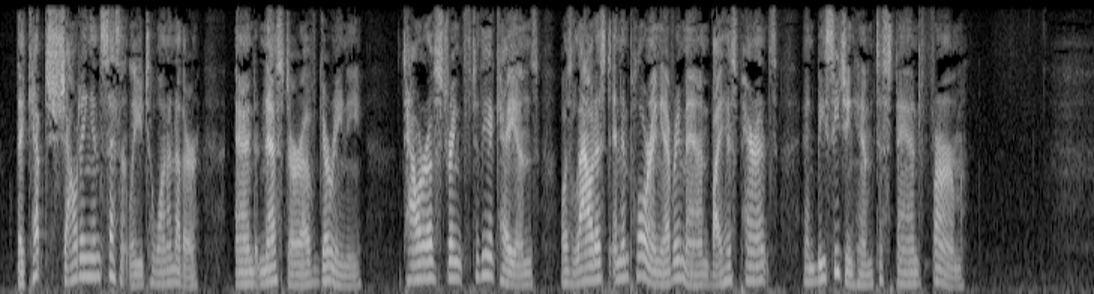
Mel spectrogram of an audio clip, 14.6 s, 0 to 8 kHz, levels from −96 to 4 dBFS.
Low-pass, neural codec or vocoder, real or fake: 7.2 kHz; none; real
